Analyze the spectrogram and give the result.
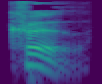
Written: crew

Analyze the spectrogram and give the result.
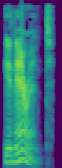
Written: inerrant

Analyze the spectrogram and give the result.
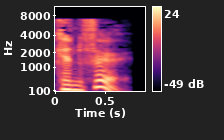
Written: confer

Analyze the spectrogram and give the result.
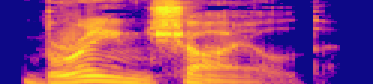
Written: brainchild

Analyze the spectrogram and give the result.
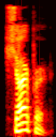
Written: sharper

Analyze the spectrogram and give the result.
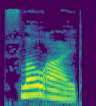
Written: sloe-eyed

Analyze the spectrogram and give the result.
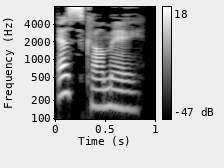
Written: eskame

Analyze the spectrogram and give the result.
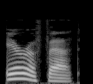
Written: Arafat

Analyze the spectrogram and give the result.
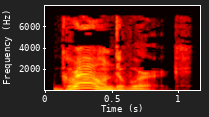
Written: groundwork

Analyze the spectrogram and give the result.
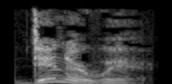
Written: dinnerware

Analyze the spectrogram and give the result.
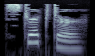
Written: stricter

